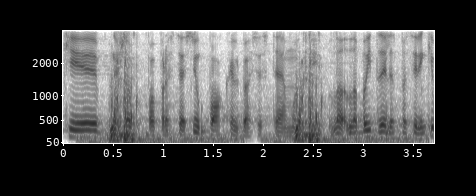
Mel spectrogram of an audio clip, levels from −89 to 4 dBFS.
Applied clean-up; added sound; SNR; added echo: none; Sink (filling or washing); 2 dB; none.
